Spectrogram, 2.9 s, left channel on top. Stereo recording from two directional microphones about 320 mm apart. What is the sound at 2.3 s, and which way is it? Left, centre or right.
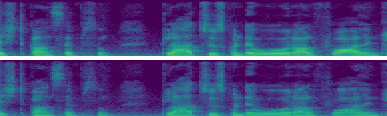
Speech, centre.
